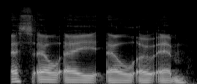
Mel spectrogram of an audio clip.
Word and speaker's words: slalom: S-L-A-L-O-M.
